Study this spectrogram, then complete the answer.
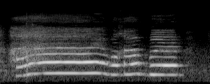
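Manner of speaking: mock cheerful hello; cheery greeting. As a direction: greet a friend brightly. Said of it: "kalau di Indonesia tuh kita kayak cuma".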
